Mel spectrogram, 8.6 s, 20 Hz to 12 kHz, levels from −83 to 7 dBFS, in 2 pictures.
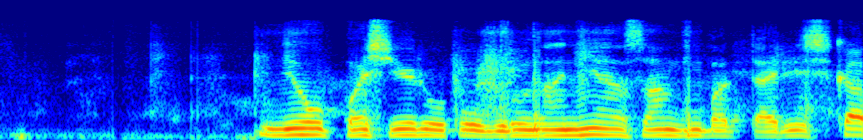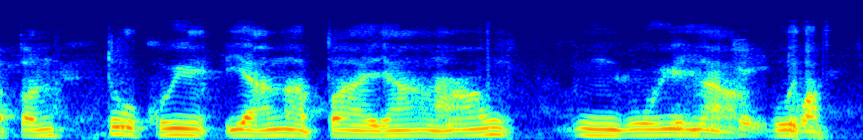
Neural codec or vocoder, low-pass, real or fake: codec, 16 kHz, 0.8 kbps, ZipCodec; 7.2 kHz; fake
